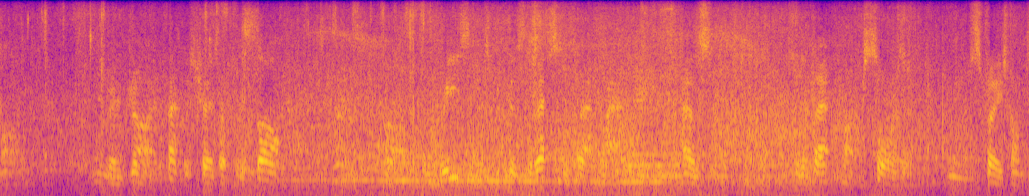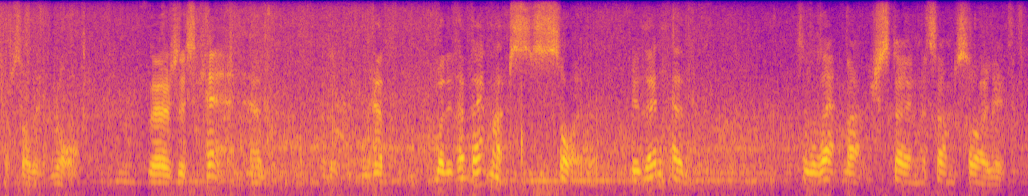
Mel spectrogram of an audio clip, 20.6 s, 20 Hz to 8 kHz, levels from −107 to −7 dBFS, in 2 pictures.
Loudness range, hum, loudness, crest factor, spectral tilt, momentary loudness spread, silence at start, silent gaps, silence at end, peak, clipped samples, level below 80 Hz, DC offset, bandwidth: 4 LU; none; -24 LUFS; 20 dB; -2 dB/octave; 11 LU; 0 s; none; 0 s; -4 dBFS; under 0.1%; -54 dBFS; under 0.1%; 8 kHz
